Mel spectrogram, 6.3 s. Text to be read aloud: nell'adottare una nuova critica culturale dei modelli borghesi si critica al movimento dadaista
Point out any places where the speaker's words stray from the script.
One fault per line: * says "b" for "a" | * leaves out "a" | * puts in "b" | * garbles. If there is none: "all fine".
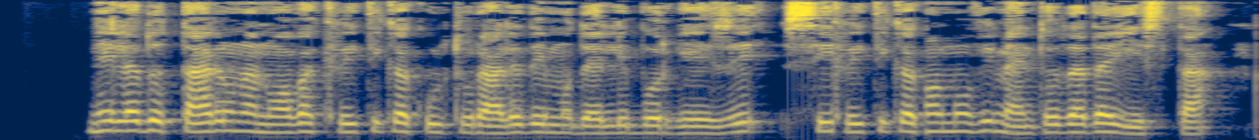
all fine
